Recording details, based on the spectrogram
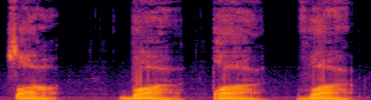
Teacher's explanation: they are elevated adherent with a fatha followed by the alif, causing them to have the highest level of tafkheem because they have the strength of adherence plus the strength of elevation plus the haraka of fatha plus the being followed by an alif. · we have the maximum tafkheem because it's elevated adherent and it is with a fatha with an alif.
